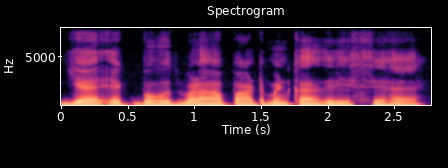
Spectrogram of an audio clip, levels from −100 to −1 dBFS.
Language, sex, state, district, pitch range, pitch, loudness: Hindi, male, Jharkhand, Ranchi, 140-150 Hz, 145 Hz, -16 LUFS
